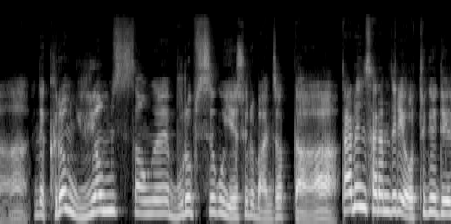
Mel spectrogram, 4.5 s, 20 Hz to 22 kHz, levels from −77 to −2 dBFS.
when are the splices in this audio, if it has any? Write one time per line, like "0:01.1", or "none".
0:03.4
